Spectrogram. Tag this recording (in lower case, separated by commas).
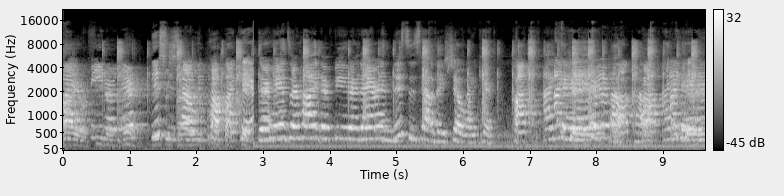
music, speech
